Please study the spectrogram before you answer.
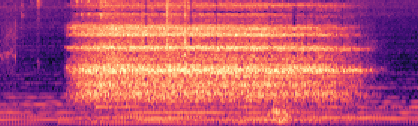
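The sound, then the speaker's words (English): A deep breath exhaled out through the mouth during a guided breathing exercise: one long, steady, breathy rush of air lasting about three seconds, over a faint sustained tone. “Inhale through the nose. Hold. And out through the mouth.”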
